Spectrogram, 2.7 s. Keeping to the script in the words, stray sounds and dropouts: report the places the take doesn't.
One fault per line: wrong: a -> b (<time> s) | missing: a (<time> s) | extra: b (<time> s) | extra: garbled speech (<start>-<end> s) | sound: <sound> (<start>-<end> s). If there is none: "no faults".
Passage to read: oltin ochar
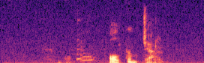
sound: bark (1.0-1.3 s)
